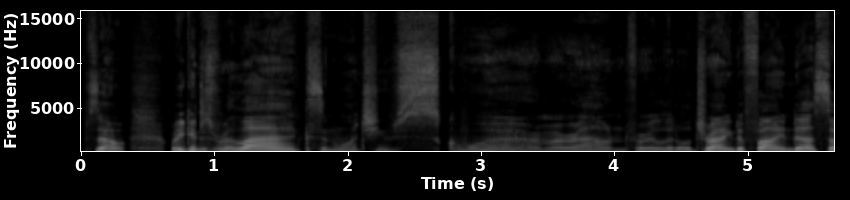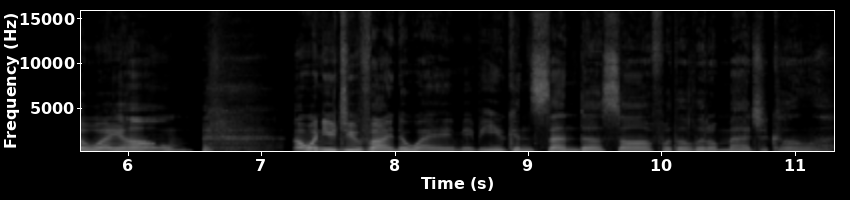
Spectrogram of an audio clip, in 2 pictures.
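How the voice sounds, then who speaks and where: A performer plays a playful, smugly flirtatious demon in an ASMR roleplay, drawling in a theatrical, teasing way with an amused air. The medium-pitched voice has a sing-song lilt and moves a little slowly. The studio recording is clean, with no echo.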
